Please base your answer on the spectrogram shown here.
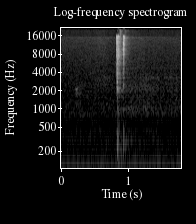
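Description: Single sharp click of a computer keyboard key, close and faint over a low steady hum, otherwise quiet.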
